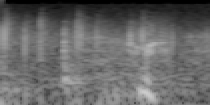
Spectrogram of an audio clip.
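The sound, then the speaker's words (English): A door is opened: a few light taps and rattles of the handle and latch, then a soft thud as it swings, with no one speaking. “You'll have to open the door yourself, sir.”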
